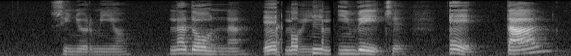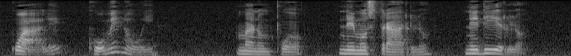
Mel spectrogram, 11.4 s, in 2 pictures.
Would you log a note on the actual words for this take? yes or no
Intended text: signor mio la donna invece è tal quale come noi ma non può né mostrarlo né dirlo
yes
